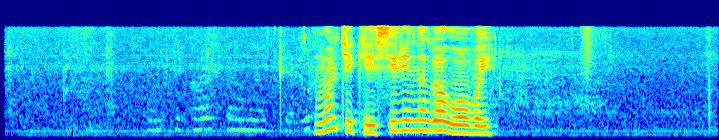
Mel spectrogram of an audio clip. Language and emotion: Russian, neutral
